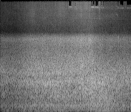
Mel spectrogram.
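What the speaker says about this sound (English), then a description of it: "you can hear the rolling of the buses coming from afar off, especially the diesel powered buses" A heavy diesel bus engine rumbles steadily on a road, a broad continuous roar that swells slightly as the bus draws nearer.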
